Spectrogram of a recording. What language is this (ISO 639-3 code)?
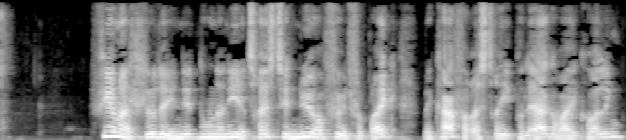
dan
